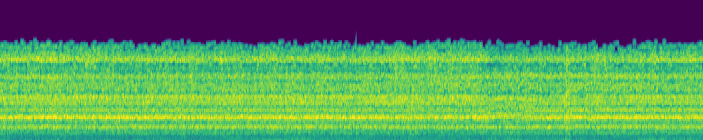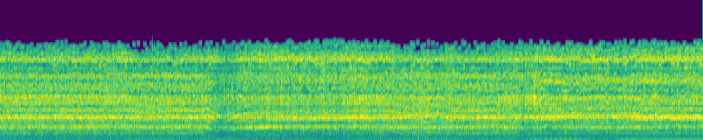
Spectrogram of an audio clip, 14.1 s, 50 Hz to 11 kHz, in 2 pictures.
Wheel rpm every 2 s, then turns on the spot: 160, 160, 160, 160, 150, 160, 160.
none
